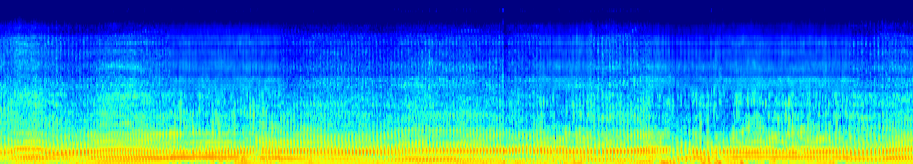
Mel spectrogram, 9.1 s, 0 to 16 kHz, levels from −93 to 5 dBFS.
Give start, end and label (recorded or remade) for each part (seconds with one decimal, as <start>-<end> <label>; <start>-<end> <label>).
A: 0.0-1.7 recorded; 1.7-2.8 remade; 2.8-5.4 recorded; 5.4-5.9 remade; 5.9-6.5 recorded; 6.5-8.5 remade; 8.5-9.1 recorded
